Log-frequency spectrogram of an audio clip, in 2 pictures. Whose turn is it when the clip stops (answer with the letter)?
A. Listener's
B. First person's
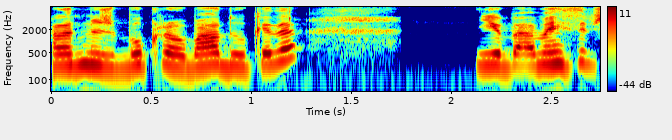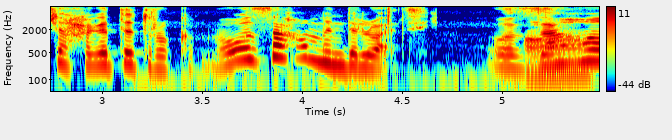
A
